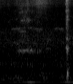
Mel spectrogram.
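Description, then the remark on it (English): A single short, sharp sneeze bursts out near the end, following a stretch of quiet hum with no talking. “But, oh my God, I'm about to sneeze.”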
